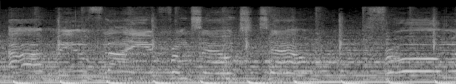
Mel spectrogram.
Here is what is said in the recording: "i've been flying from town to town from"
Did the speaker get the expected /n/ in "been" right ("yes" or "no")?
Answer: no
